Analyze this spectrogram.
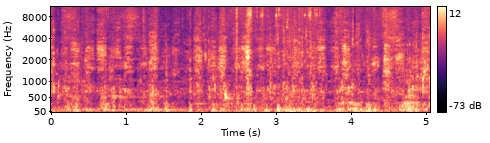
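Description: Short-muzzled bully dogs snorting and grunting like pigs, their noisy breathing coming from their short noses, while hands scrub their wet, soapy fur.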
